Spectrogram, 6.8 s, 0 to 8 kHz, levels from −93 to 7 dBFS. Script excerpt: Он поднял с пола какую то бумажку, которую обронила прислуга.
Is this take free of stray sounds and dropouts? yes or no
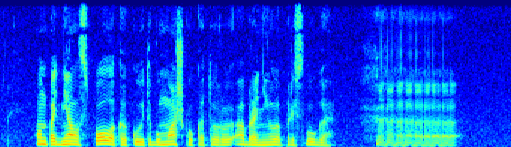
no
